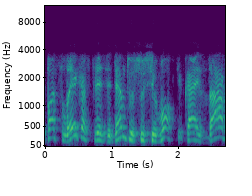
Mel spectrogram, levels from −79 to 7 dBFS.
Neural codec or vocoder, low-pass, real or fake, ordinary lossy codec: none; 10.8 kHz; real; Opus, 64 kbps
